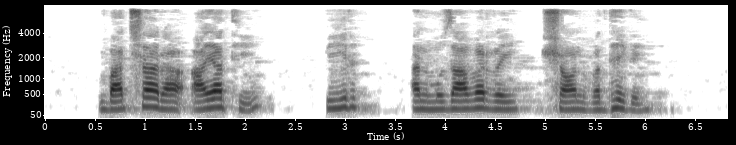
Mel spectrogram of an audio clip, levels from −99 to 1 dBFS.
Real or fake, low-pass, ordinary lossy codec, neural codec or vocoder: real; 7.2 kHz; MP3, 48 kbps; none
